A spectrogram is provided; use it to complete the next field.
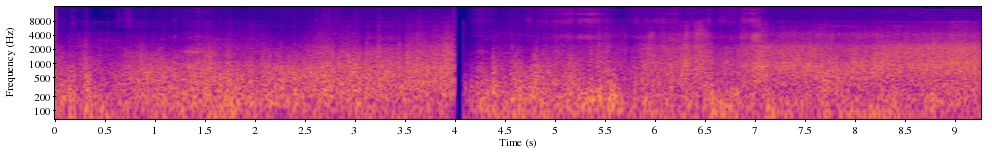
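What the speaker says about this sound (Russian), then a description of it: "Ветер" Loud, constant wind buffeting the microphone on a mountain road in Mongolia near the Russian border, a roaring rumble that cuts out for an instant midway, then resumes just as strong.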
